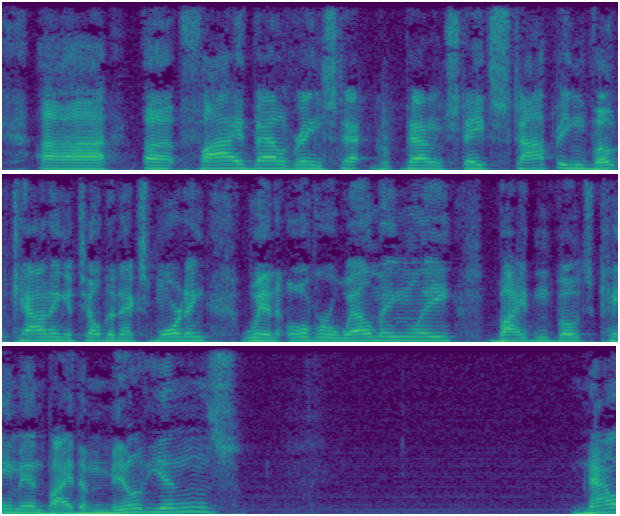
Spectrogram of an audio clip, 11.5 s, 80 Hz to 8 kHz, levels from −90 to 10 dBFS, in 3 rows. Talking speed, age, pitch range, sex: 125 wpm, 50-69, 140-180 Hz, male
